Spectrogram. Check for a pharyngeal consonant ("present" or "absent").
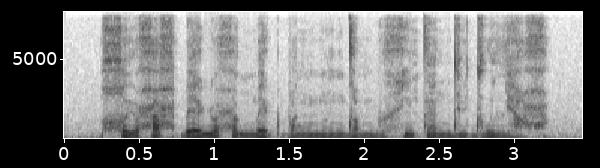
present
